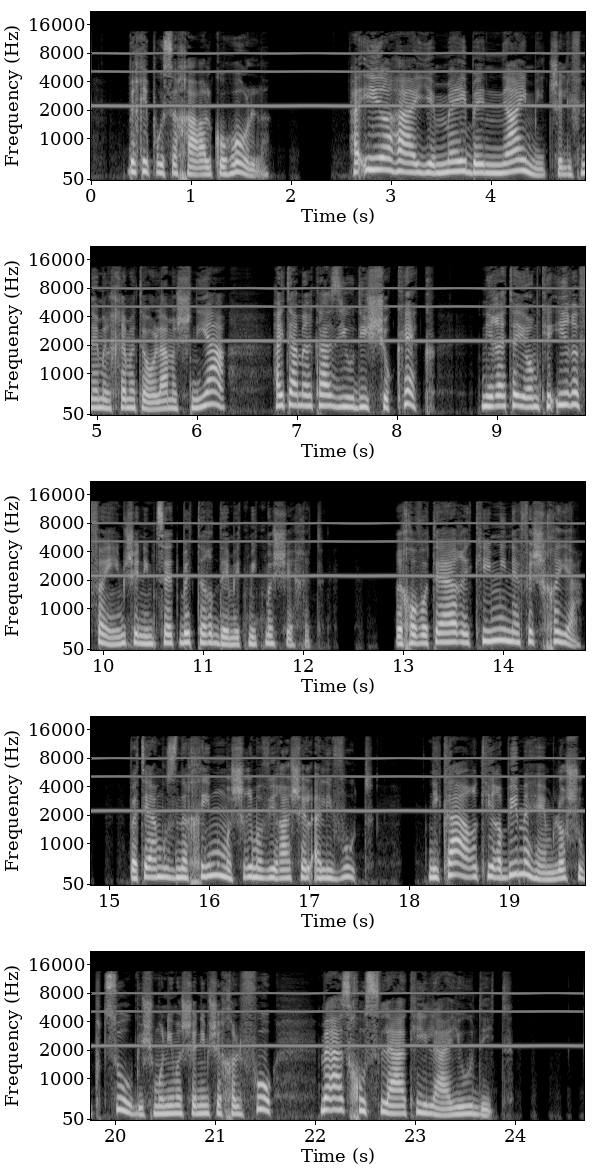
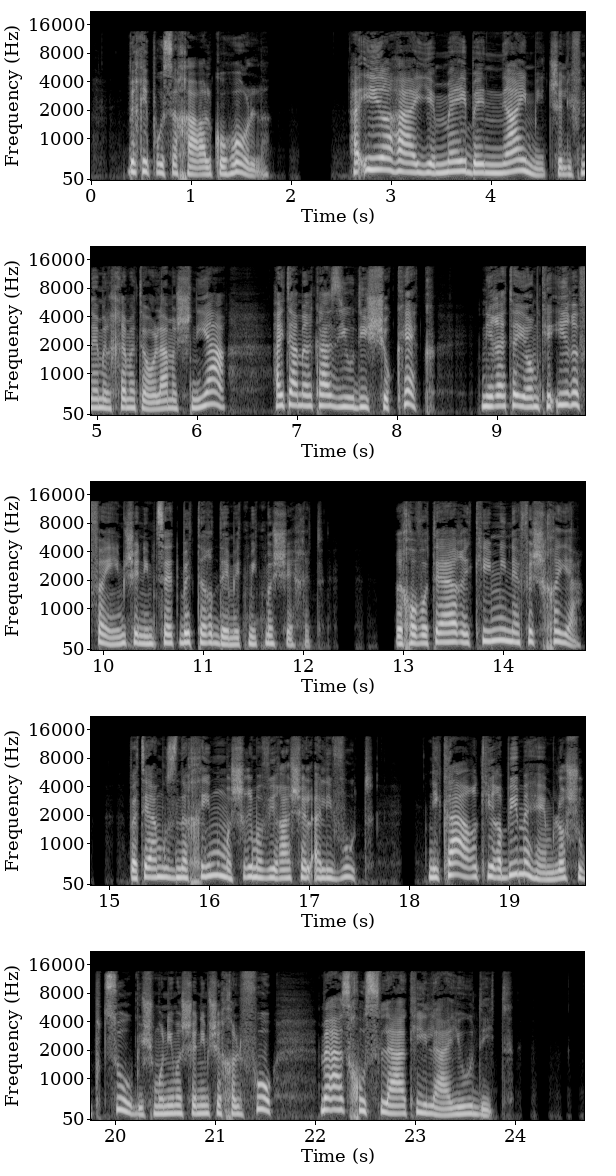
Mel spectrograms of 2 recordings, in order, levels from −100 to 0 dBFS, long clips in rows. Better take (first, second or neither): second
